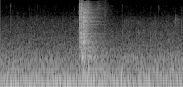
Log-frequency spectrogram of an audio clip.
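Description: Metal scissors clatter down onto a counter.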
